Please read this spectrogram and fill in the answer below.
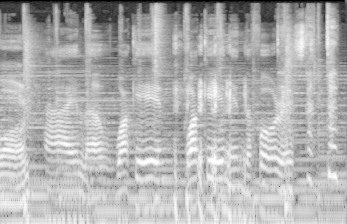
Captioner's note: laughs; laughter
